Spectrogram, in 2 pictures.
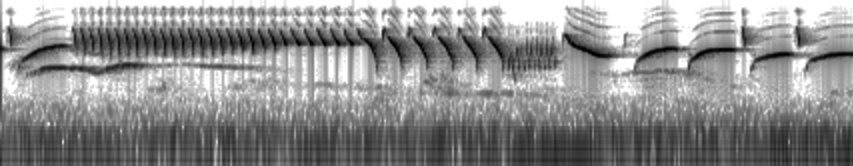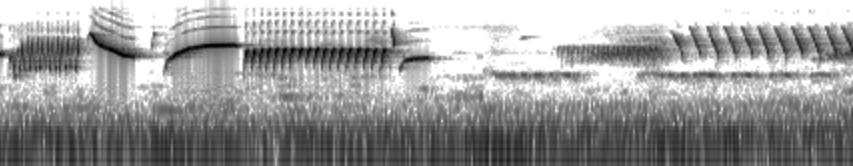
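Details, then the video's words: Singing canary used as a trigger for reluctant birds: a long rolling trill, then a sequence of varied upslurred and downslurred whistles, a flat sustained buzzy note, and a soft low whistle before a fine rapid trill. "Pancingan Kenari MALAS BUNYI Agar Bunyi"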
